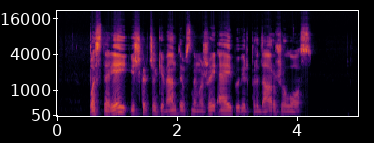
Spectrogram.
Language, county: Lithuanian, Kaunas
